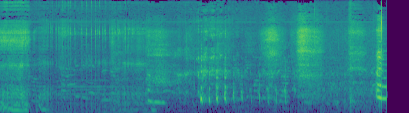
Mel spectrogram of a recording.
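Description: Loud, rough, rattling snoring sounds from a sleeping adult, with music playing in the background.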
